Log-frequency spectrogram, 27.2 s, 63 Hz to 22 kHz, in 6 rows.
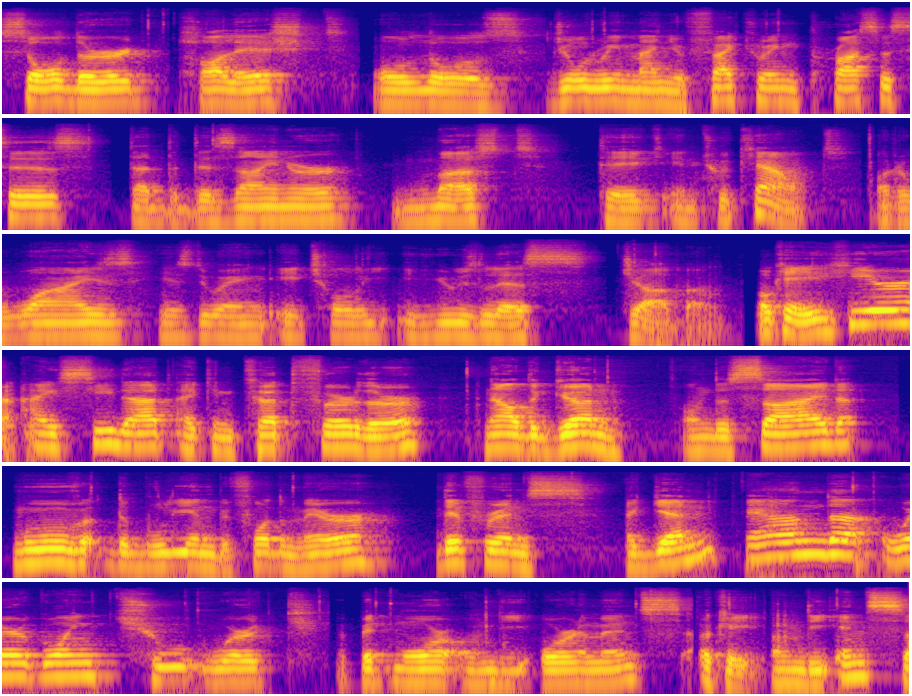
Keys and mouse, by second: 1.0 g, 2.9 right click, 3.4 g, 5.1 click, 8.9 e, 12.3 g, 15.1 click, 15.8 ctrl+s, 15.8 middle drag, 16.6 right click, 18.6-19.6 drag, 22.4 Tab, 24.3 right click, 24.3 shift+d, 25.1 e, 26.1 middle drag, 26.8-27.2 middle drag.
